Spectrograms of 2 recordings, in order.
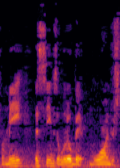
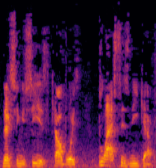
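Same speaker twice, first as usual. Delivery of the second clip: ordinary talk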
